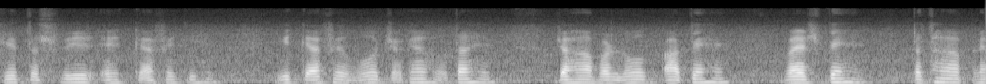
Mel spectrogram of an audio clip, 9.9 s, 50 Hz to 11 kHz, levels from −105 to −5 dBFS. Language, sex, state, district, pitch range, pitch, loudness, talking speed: Hindi, male, Uttar Pradesh, Varanasi, 120-135 Hz, 125 Hz, -22 LUFS, 130 wpm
